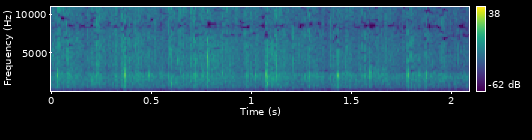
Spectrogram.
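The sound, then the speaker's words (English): A crowd applauds the good news of Jesus Christ, many hands clapping in a dense, continuous patter with a few sharper claps standing out, at moderate volume and with no voices. “You can clap for that. Not for me, but for that.”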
